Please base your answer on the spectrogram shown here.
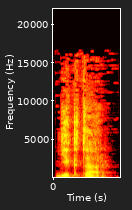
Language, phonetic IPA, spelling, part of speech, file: Russian, [ɡʲɪkˈtar], гектар, noun, Ru-гектар.ogg
- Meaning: hectare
